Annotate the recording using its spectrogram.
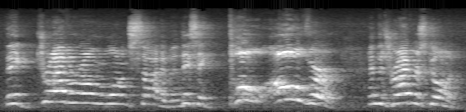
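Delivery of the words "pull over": high, loud, drawn-out command shout; barked order. Acted. Cop shouting at the ambulance driver to stop, loud slow yell. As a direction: yell it like a cop through the window.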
